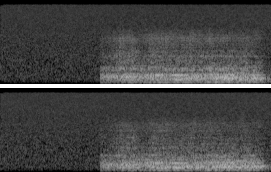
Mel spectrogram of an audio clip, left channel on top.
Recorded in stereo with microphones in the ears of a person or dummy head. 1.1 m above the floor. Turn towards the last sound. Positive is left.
turn(degrees=30)  # may be behind; listen again after turning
